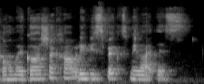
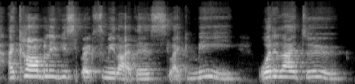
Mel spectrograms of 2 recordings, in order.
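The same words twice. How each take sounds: First: Soft, fast, hurt murmur under her breath; barely voiced, as if stunned; hushed disbelief. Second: Higher and louder, hurt and affronted; indignant disbelief. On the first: Woman recalls a partner's harsh words, murmuring in hushed disbelief. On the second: Retold or imitated. Woman replays a partner's harsh words, indignant and louder. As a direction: protest like you were wronged. Quoting her own hurt reaction.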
